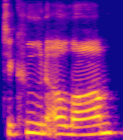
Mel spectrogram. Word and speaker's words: tikkun olam: to use their spiritual path to bring about tikkun olam is that how you pronounce it okay um where you got it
